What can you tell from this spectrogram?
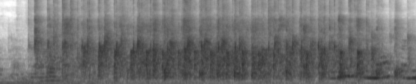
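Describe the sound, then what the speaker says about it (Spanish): Audience applause at an event in Spanish fills the room as a dense, steady wash of many hands clapping, loud and continuous for several seconds, tapering slightly near the end. "Un fuerte aplauso."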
